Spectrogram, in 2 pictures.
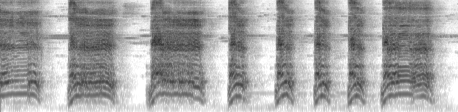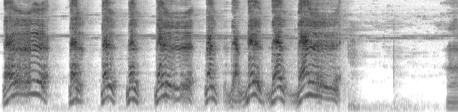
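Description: A man imitates a dog with his voice: a rapid string of loud, close, throaty barks in uneven bursts, some slow and some quick-fire, then the barking stops abruptly into near silence.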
